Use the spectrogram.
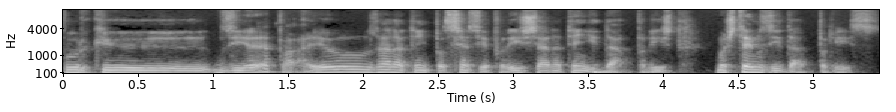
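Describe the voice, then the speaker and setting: A man speaks at a very fast pace with hardly any pauses. His medium-pitched voice has lively intonation. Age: 80s+. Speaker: retired telecom technician and fado singer. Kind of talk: casual interview. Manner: halting, repeats words.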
